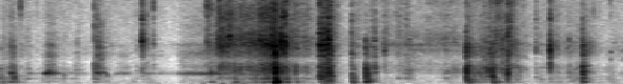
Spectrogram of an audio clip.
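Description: Corrugated plastic hose being pushed down into a plastic barrel, scraping and knocking against the barrel's inside as it goes. The knocks are scattered, with a longer scrape and the loudest knock about two seconds in.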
